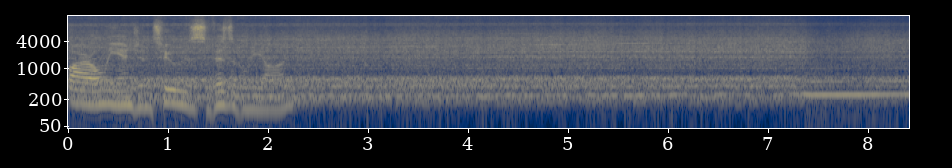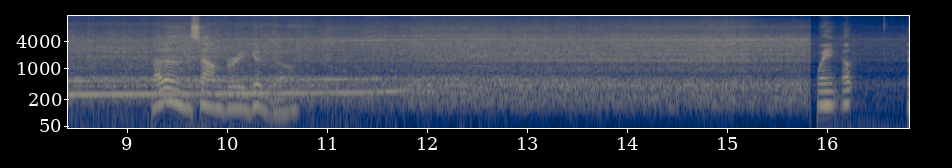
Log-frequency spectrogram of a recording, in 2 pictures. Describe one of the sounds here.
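A jet engine whines and hums steadily at idle.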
